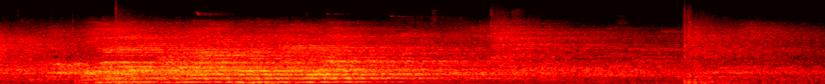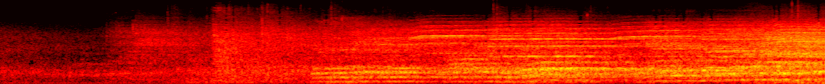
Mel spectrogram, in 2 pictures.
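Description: Men call out to each other in a large echoing hall.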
